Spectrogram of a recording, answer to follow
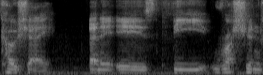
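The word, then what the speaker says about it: Koshchei: ooh, I don't know why it's got all those X's in it, but according to the pronunciation guide, this is pronounced Koschichi.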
